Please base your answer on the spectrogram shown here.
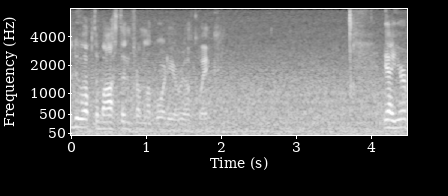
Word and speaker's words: LaGuardia: flight I'm gonna do up to Boston from LaGuardia real quick yeah you're pronouncing that correct Thank You Christian Thank You mr.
